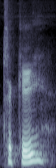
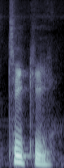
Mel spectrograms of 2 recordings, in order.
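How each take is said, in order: First: The first vowel is not an 'ee' sound. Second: The first vowel is an 'ee' sound. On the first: The speaker calls it wrong. "The pronunciation for that is not tiki" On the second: The speaker calls it right. "it's tiki, because the I. The I in Te Reo Māori is pronounced e"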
